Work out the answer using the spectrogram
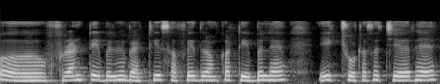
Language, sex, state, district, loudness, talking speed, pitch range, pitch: Hindi, female, Delhi, New Delhi, -14 LUFS, 220 wpm, 190-205 Hz, 195 Hz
